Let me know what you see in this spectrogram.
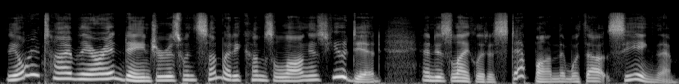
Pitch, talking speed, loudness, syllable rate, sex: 195 Hz, 220 wpm, -17 LUFS, 5.8 syllables/s, male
